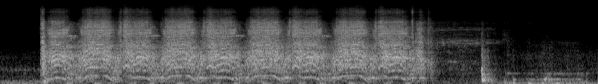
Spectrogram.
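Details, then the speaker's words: Abandoned Datsun 720 King Cab 4x4 pickup after sitting about 20 years, ICM just replaced, ground run to battery: even cranking about two and a half turns a second, never fires; still no spark, coil suspected not being interrupted. "Still not getting a spark. What that feels like to me is the coil's not getting interrupted."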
